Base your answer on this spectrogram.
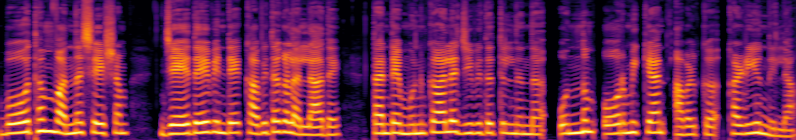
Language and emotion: Malayalam, neutral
